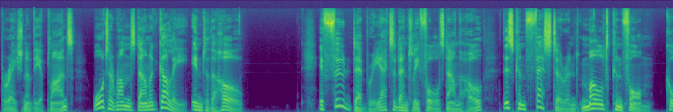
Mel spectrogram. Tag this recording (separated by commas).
Speech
